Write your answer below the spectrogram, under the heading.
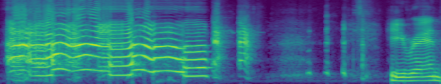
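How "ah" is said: long, high, loud scream; hopeless scream. Acted. Tyler charges the monster on request, screaming hopelessly. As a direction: let out one sustained hopeless scream. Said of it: "let out a hopeless scream".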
